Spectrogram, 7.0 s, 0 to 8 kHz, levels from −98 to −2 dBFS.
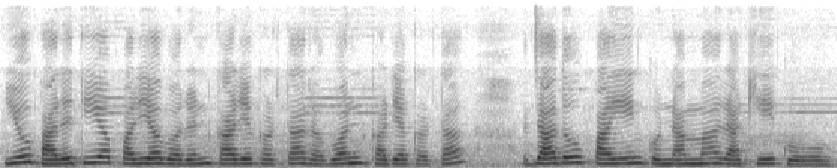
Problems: background sounds at intervals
